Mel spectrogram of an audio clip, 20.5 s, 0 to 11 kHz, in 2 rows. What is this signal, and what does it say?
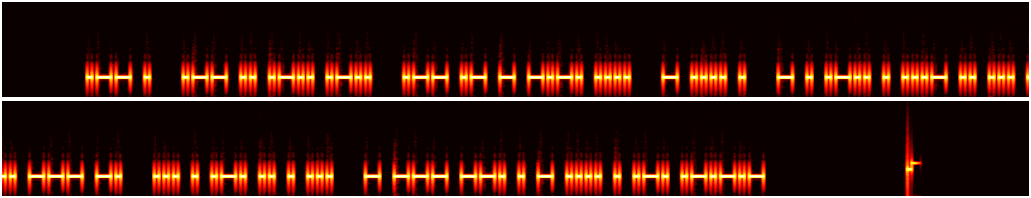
Morse code, heard as a keyed tone, about 25 wpm, 700 Hz. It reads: WE WILL WATCH THE TELEVISION SERIES TOGETHER.
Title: Sentences from Top 1000 Words - Review Part 5 - 25wpm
